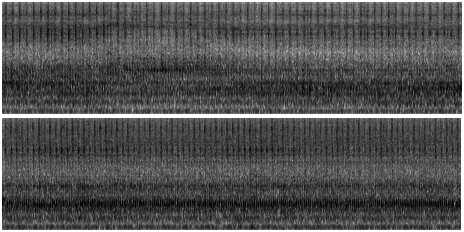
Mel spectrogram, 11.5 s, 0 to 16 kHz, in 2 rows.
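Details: 1966 VW Type 3 Fastback air-cooled flat-four just fitted with new dual single-port 34 carbs replacing the factory carbs: steady, even rapid beat with slight lope, no knocks or misses; normal idle.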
